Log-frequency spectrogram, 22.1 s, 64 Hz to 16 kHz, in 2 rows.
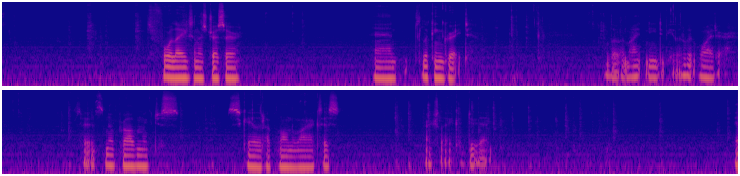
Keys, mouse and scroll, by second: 0.0 a, 0.9 middle click, 1.4 Tab, 2.1 a, 7.6 KP_5, 9.2-10.8 drag, 9.2 s, 11.0 middle click, 12.6 s, 14.0-15.5 middle drag, 14.0 s, 15.8 a, 16.9 Tab, 17.4 ctrl+z, 17.5 ctrl+z, 18.1 Tab, 18.4 ctrl+z, 19.4 Tab, 19.4 ctrl+z, 20.0 a, 20.1 a, 20.8 a.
